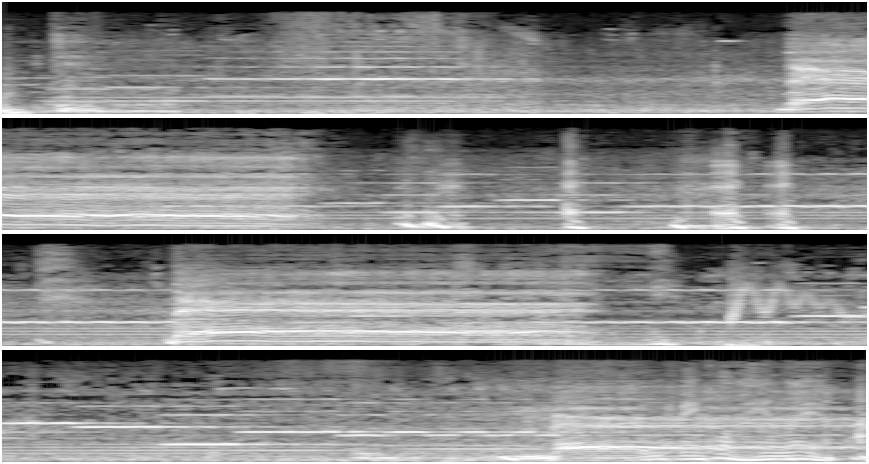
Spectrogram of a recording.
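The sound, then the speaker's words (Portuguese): A man calling cows lets out several long, loud, drawn-out burps after two sips of Pepsi from a small bottle, in separate bursts, low and droning with a wavering pitch, sounding almost like a cow's moo, with quieter stretches between them. “é o encantador de vacas, pra você que não está vendo, você vai ouvir como ele com uma garrafinha, dois golinhos na Pepsi, o que que ele não faz?”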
